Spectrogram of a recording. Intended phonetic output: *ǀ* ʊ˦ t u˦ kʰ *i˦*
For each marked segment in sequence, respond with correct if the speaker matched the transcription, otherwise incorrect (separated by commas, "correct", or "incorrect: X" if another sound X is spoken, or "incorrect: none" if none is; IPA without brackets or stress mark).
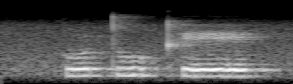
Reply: incorrect: k, incorrect: e˦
